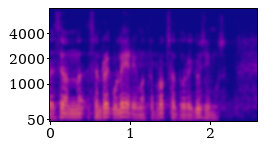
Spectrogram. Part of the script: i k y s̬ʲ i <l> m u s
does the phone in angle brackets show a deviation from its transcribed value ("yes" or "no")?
yes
